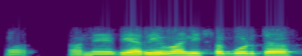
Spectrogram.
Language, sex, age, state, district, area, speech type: Gujarati, female, 45-60, Gujarat, Junagadh, rural, conversation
